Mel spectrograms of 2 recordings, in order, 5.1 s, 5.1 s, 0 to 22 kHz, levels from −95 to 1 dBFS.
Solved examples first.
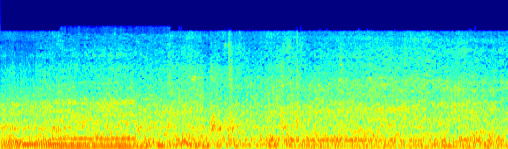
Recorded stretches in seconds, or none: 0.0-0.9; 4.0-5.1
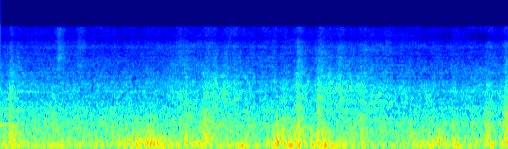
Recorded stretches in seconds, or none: none

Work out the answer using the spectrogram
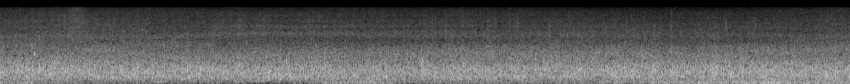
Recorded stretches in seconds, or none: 1.6-4.7; 6.0-8.5

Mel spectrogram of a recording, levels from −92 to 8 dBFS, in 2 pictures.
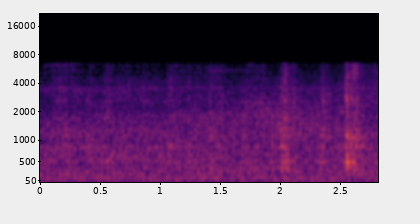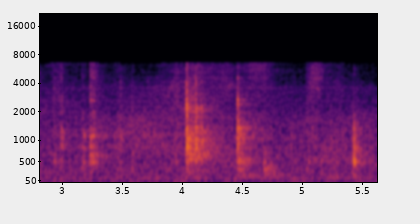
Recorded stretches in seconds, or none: none

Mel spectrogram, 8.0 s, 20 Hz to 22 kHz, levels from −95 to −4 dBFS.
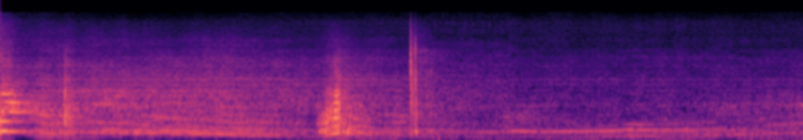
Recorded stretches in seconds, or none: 4.3-5.1

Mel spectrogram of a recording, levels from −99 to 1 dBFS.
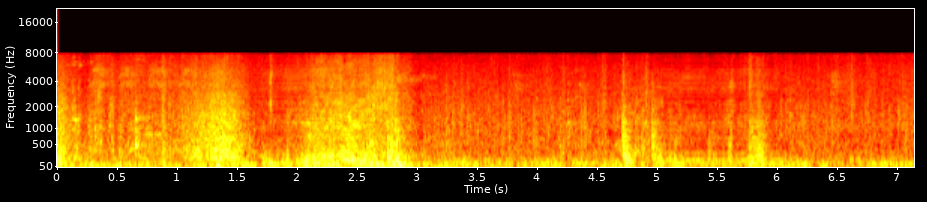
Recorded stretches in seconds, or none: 0.0-1.7; 2.6-5.0; 6.0-7.1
